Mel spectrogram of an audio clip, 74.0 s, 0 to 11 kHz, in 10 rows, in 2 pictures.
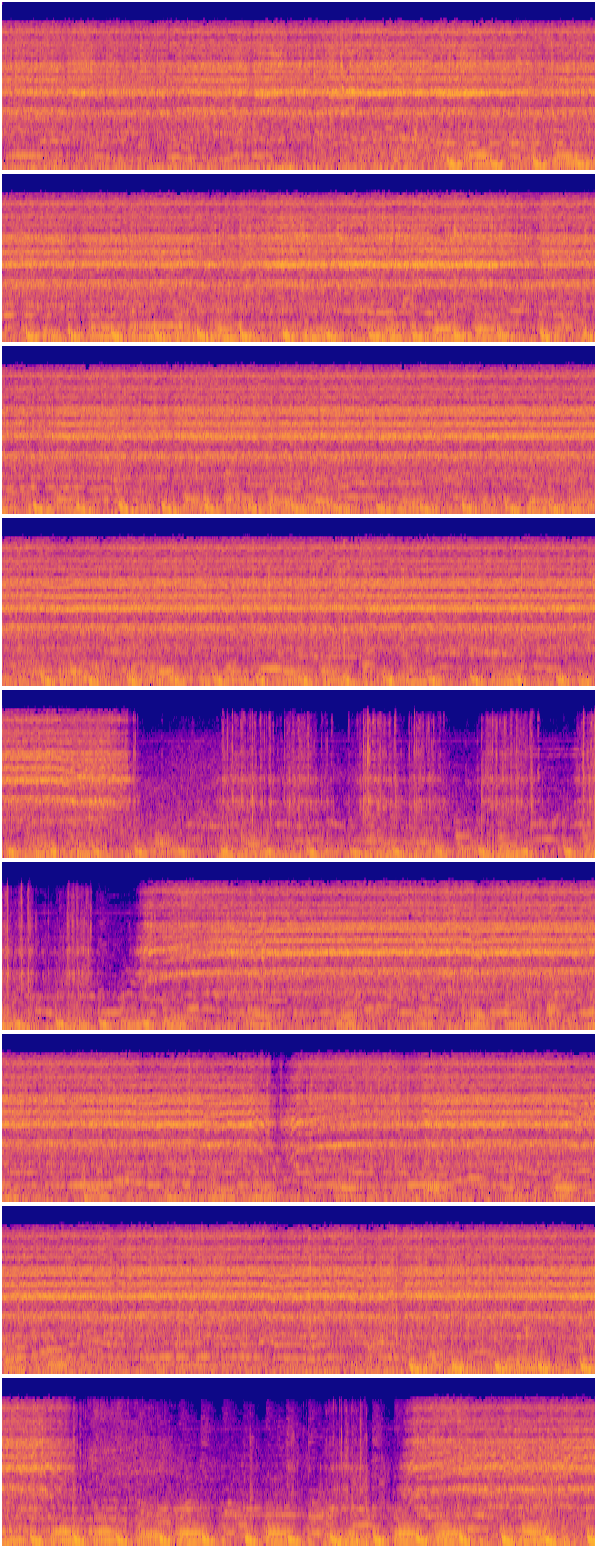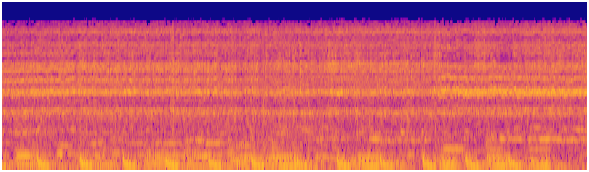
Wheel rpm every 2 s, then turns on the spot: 160, 160, 160, 160, 160, 160, 160, 160, 160, 160, 160, 160, 160, 160, 160, 100, 10, 20, 20, 90, 160, 160, 160, 140, 140, 160, 160, 160, 160, 150, 10, 0, 110, 160, 160, 160, 160.
32-38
